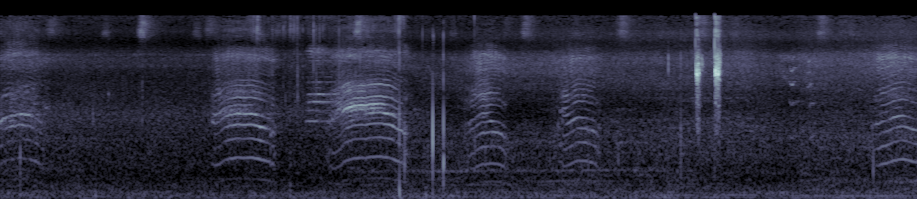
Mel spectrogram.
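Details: Stray cat asking for food, uttering a string of drawn-out, bending meows, some strained and rising, spaced a second or so apart, with a couple of sharp clicks in between.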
